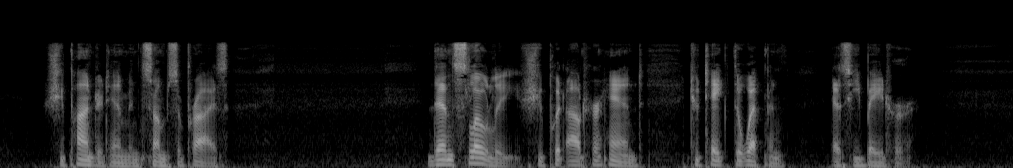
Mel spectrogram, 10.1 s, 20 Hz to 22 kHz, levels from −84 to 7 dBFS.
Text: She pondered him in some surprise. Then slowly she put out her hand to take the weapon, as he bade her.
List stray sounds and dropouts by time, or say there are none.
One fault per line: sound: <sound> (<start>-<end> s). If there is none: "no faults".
no faults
